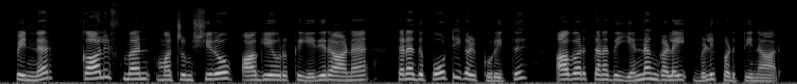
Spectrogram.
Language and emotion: Tamil, neutral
